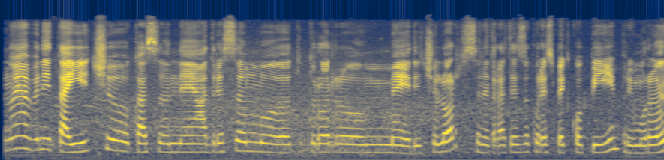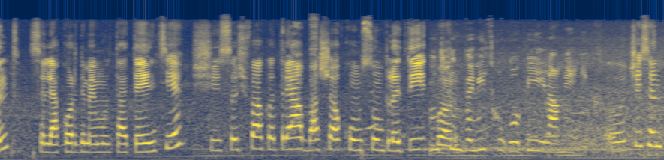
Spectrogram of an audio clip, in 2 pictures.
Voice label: vox pop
